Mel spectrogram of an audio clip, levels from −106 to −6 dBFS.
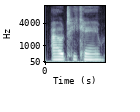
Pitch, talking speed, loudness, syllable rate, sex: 175 Hz, 200 wpm, -17 LUFS, 4.2 syllables/s, female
